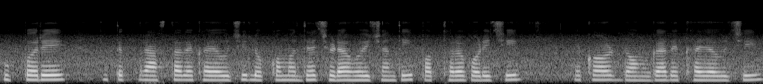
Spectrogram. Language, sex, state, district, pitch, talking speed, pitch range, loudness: Odia, female, Odisha, Malkangiri, 205 Hz, 100 wpm, 200-215 Hz, -17 LUFS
